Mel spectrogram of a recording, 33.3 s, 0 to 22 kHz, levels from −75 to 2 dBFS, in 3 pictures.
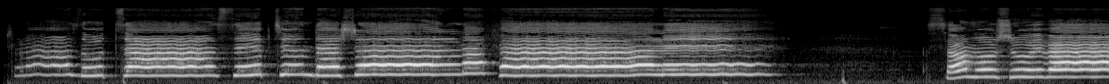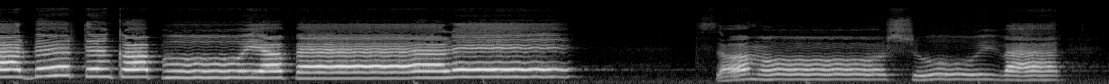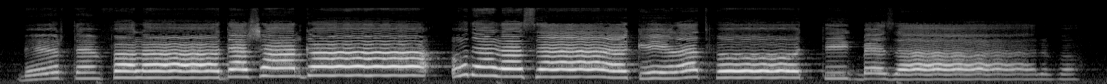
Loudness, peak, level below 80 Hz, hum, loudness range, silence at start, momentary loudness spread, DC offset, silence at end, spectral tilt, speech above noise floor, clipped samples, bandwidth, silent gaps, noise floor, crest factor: -12 LUFS; 0 dBFS; -60 dBFS; none; 11 LU; 0.15 s; 15 LU; under 0.1%; 0.35 s; -2 dB/octave; 42 dB; under 0.1%; 15 kHz; none; -54 dBFS; 12 dB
